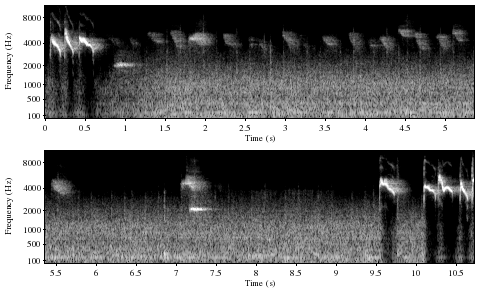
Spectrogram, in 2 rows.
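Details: Oriental white-eye in a cage, starting to sing on 25 August 2022 after three months of training with an open cover and night sleep: a long run of soft, high chirps with a couple of thin whistles, ending in louder twittered bursts over background hiss.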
